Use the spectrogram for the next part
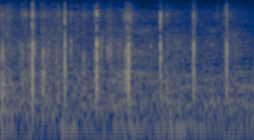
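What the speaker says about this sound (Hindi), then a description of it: "तो जोरदार तालियां हमारे मोदी जी के लिए" An audience at a Women's Day event honouring women sanitation workers claps for Modi: a sparse, fairly faint patter of about eight distinct hand claps at a steady, quick rhythm.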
